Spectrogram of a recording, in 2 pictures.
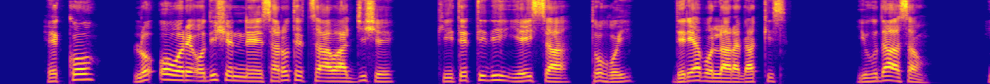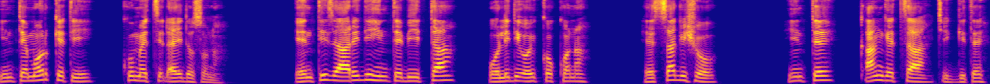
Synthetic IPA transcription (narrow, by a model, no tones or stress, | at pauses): hɛkːɔ | lɔʔɔwɔɾɛɔd̪ɪʃɛnːɛsɐɾɔt̪ɛt͡sːaːwaːd͡ʒːɪʃɛ | kiːt̪ɛt̪ːɪd̪ɪjɛjsːaːt̪ɔɦɔj | d̪ɛɾɪjaːbɔlːaːɾɐɡɐkːɪs | jɛhʊd̪ɐːsɐw | hɪnt̪ːɛmɔɾkːɛt̪ɪ | kʊmɛt͡sːɪɗɐjɪd̪ɔsɔnɐ̰ | ʔɛnt̪ːɪzaːɾɪd̪ɪhɪnt̪ːɛbiːt̪ːa | ʔɔlɪd̪ɪɔjkːɔkːɔnɐ | hɛsːɐɡɪʃɔ | hɪnt̪ːɛ | kʼɐŋɡɛt͡sːaːt͡ʃʼɪɡːɪt̪ɛ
